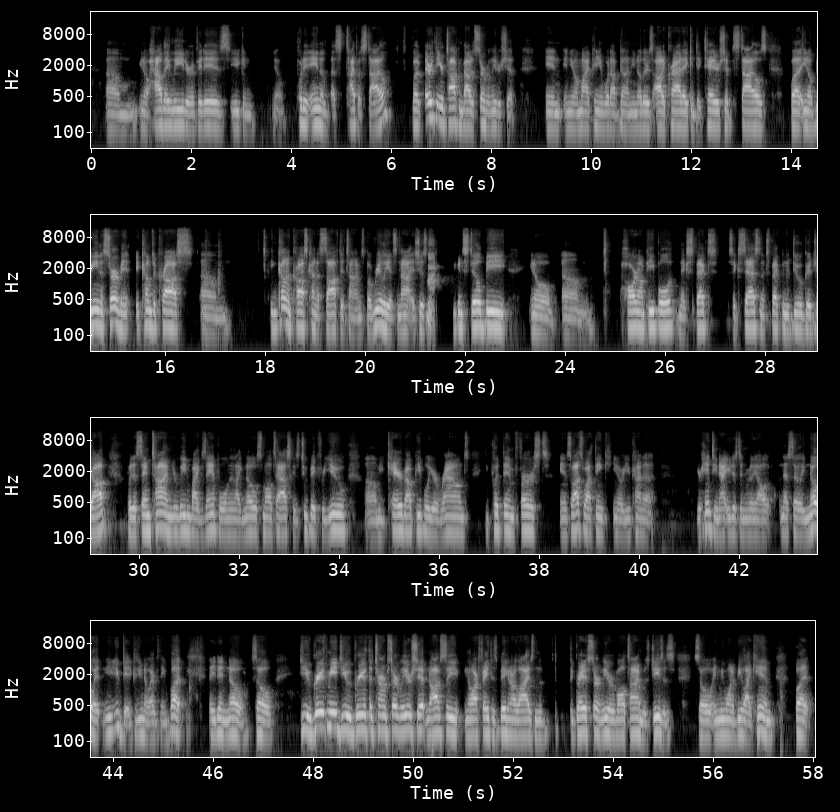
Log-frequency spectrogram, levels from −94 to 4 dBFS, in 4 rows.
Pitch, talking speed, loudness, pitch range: 130 Hz, 210 wpm, -27 LUFS, 125-145 Hz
